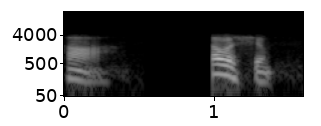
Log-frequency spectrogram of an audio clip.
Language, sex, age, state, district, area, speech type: Sanskrit, female, 45-60, Karnataka, Uttara Kannada, urban, conversation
